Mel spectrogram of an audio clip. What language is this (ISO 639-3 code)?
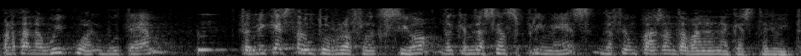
cat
